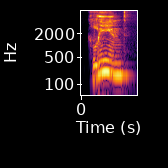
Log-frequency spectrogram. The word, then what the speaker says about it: cleaned: Cleaned suena una D al final, cleaned. Entonces no va a ser cleaned, no. Así se escribe y así se leería si lo pronuncio como está escrito, pero así no debe de sonar. Cleaned, una D al final. ¿Por qué? Porque el verbo en su forma simple termina en una N.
